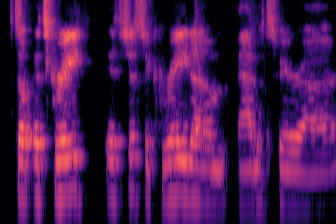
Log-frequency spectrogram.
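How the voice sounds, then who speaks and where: A man with a Canadian accent speaks in a monotone, flat intonation. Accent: Canadian, noticeable. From Canada, Cape Breton Island, Nova Scotia. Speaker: singer-songwriter. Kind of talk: casual interview chat.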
